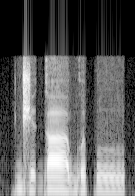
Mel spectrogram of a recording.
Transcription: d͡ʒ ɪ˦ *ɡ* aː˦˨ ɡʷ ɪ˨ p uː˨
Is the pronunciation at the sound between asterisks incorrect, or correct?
correct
